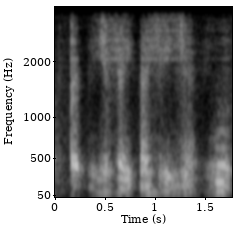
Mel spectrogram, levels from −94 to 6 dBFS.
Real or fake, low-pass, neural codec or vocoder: fake; 3.6 kHz; codec, 44.1 kHz, 0.9 kbps, DAC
